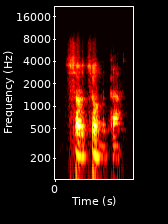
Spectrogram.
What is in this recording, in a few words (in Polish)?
"sarconka", kurpie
